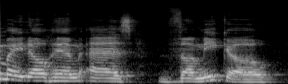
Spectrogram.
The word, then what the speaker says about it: Mico: know him as the Mico, but that's not how you say it. How do you actually say that, even though that's what we all say? It's actually called Mico, but I signed it wrongly once.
